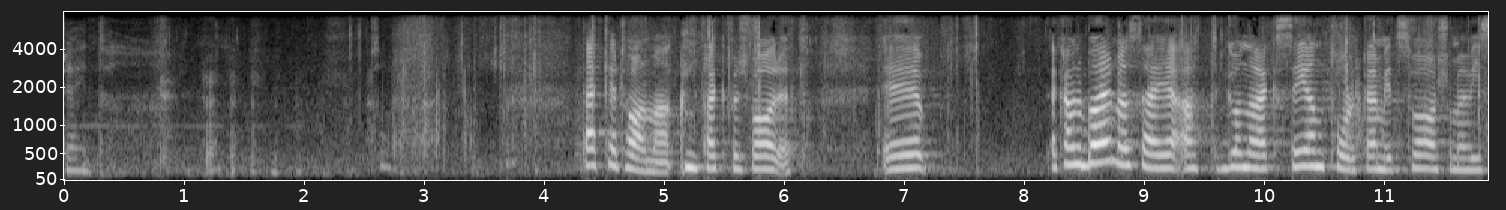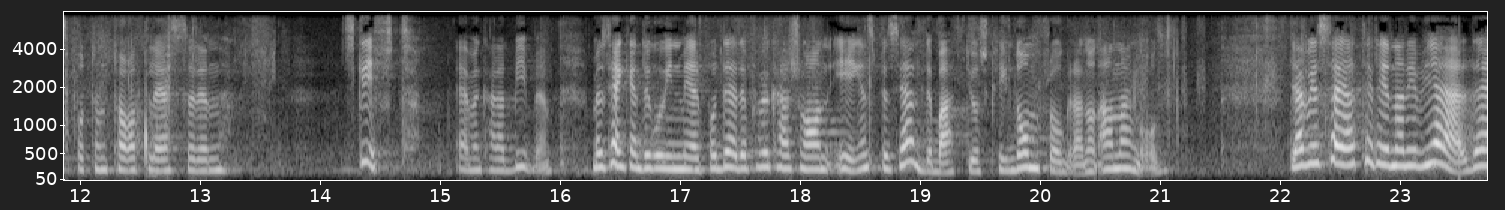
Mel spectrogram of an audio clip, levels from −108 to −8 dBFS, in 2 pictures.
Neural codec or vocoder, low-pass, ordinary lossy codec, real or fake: none; 7.2 kHz; none; real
